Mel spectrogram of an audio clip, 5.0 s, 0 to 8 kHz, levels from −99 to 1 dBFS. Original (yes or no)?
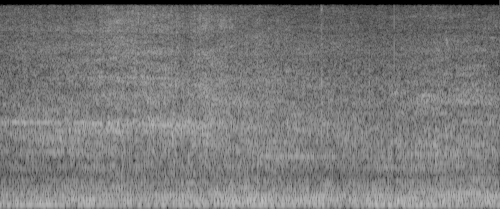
yes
